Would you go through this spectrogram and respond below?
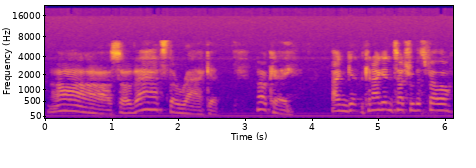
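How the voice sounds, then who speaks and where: A cocky, wry detective on the run played by a man, with a lightish, higher male voice. He talks tough and breezy in old-time radio drama fashion, over clear background noise. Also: big pitch swings, measured pace, exaggerated voice. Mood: confident, tough. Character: cocky, wisecracking male amateur sleuth on the run.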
